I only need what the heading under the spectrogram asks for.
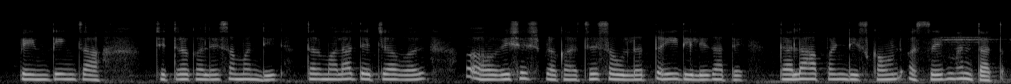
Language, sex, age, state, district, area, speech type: Marathi, female, 18-30, Maharashtra, Nashik, urban, spontaneous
